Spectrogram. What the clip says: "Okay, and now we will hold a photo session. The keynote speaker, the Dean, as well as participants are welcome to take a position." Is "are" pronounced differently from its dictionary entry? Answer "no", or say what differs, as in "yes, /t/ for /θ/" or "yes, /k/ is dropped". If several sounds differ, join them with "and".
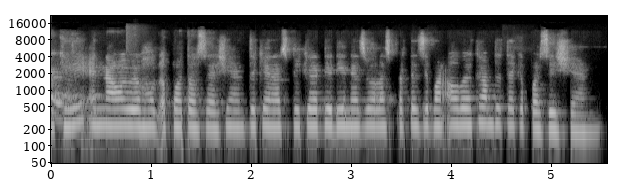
yes, /l/ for /ɹ/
